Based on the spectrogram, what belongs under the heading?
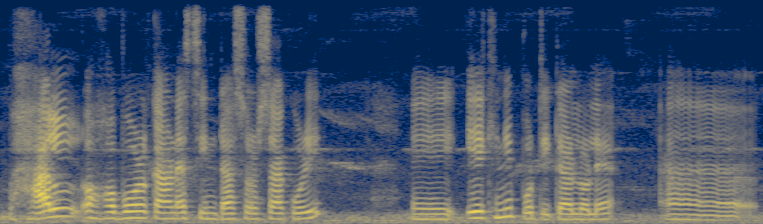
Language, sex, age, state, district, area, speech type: Assamese, female, 45-60, Assam, Lakhimpur, rural, spontaneous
